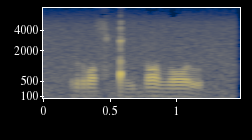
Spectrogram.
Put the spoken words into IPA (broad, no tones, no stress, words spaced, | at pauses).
rɔsˤɡ͡ǃubɘ ðˤo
